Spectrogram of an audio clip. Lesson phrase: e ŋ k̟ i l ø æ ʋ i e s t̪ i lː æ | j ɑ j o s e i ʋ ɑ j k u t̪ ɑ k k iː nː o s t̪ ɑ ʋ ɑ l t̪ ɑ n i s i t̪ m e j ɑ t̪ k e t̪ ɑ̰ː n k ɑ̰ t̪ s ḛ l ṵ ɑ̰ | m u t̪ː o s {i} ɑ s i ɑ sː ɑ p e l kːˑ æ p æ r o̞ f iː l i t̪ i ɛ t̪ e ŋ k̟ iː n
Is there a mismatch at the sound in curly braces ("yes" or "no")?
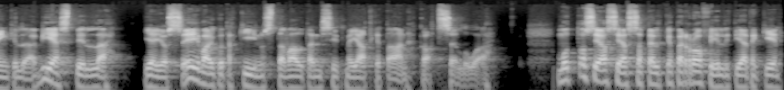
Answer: no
